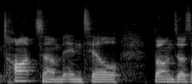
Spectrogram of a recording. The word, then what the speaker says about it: Bonzo: Like, he mispronounced the name and somebody corrects him and says, no, it's Bonzo, like bone and zo, or I don't know, whatever.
